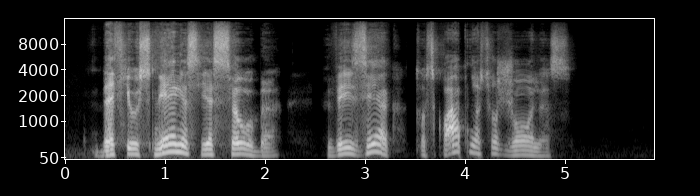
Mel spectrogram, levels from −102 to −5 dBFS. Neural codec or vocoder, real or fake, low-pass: codec, 32 kHz, 1.9 kbps, SNAC; fake; 14.4 kHz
